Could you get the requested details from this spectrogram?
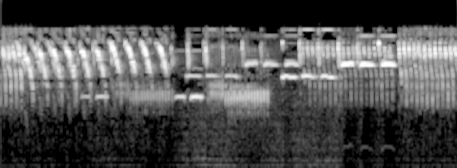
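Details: Canary singing sweetly: a continuous, varied song of rapid repeated notes, first fast descending sweeps, then buzzy trills, steady whistled tones and clicking rattles, shifting phrase every second or so with no pauses.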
